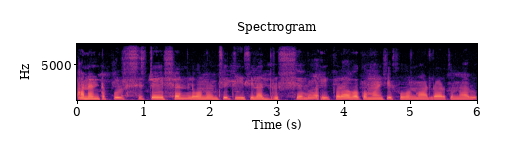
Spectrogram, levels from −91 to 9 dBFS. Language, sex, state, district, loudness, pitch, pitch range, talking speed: Telugu, female, Andhra Pradesh, Anantapur, -19 LUFS, 190 Hz, 185-200 Hz, 110 wpm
